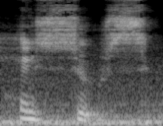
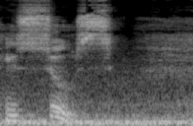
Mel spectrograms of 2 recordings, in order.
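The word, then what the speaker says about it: Jesús: books Los Milagros de Jesus see that accent over the U that tells you that that's where you put that emphasis Jesus so we have Los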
